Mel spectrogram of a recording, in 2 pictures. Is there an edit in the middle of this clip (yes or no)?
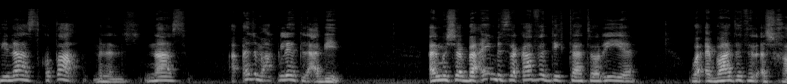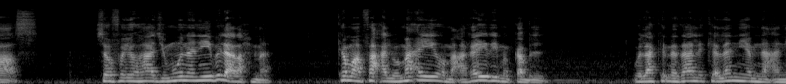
no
